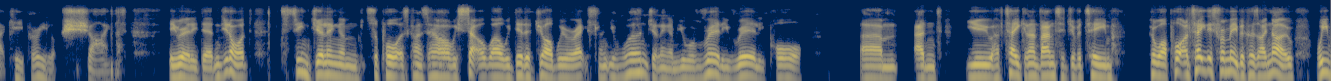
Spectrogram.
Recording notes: A dog walk video, shifted to audio. Guest appearance by a C130.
